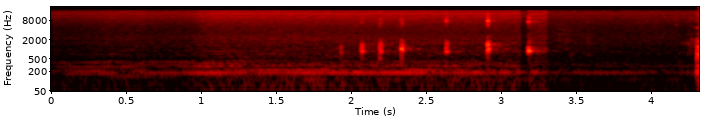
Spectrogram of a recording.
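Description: Computer keys click softly.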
